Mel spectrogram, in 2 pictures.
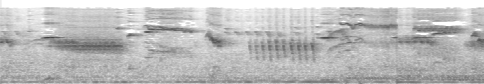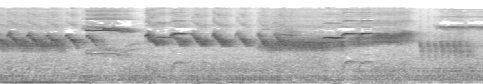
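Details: European greenfinch male in full song as the female sits on eggs: loud, continuous twittering with fast rattling trills, repeated chirps and ringing slurred notes, one long buzzy stretch midway.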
